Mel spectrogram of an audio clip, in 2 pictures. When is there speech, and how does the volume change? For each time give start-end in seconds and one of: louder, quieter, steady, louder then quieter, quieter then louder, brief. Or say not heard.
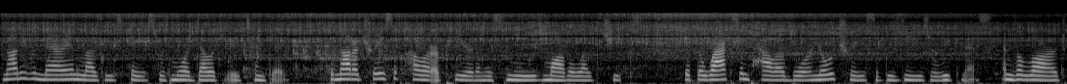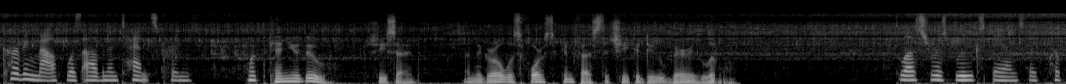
0.0-18.1 steady
19.6-21.2 brief.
